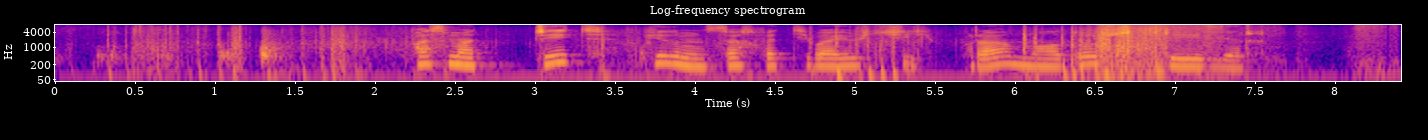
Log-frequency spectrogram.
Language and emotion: Russian, neutral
